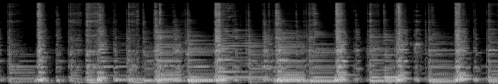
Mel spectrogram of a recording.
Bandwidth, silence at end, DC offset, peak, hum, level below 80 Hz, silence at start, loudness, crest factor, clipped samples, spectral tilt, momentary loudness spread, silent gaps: 19.5 kHz; 0 s; under 0.1%; -4 dBFS; none; -56 dBFS; 0 s; -22 LUFS; 18 dB; under 0.1%; -5 dB/octave; 6 LU; none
